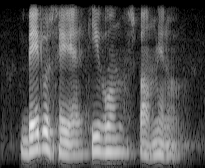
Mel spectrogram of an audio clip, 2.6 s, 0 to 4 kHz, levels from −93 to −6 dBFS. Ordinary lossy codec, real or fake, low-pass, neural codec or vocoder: none; fake; 3.6 kHz; codec, 24 kHz, 0.9 kbps, WavTokenizer, small release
